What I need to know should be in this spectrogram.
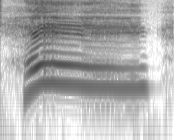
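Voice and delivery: high, drawn-out New Yorker hello; New Yorker greeting. Retold or imitated. Greeting a fellow New Yorker customer, high and drawn out. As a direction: sing out a slow, high New York greeting. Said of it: "The New Yorker spiel comes out".

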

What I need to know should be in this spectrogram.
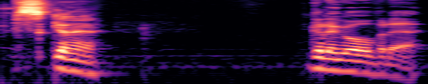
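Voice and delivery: low, very soft retreat; quiet aside. Pretend. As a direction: murmur it as if slinking away. Backing away from own bit.

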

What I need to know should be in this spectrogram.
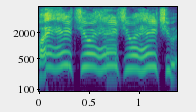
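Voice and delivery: imitating a furious bride; mock screaming. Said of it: "Lana screaming at Rusev".

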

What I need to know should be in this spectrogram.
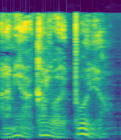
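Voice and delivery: low, very soft mutter; muttered discovery. Acted. Hungover man finds chicken broth by the bed, low muttering. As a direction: mumble it to yourself, barely awake.

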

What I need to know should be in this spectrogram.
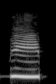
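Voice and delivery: loud, very high beep; imitated phone beep. Prankster mimics his friend's phone key, high loud beep. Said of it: "Press one beep for yes".

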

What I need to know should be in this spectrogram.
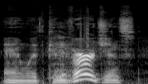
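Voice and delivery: Steve impression. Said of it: "that's my Steve".

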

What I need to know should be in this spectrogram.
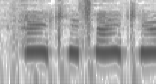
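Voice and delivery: high-pitched, overcome thanks; imitated grateful sister. Elder sister thanks the departing preacher, imitated high gratitude. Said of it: "She's like".

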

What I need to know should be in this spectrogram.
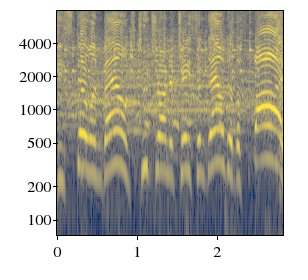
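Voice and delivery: building to a full-throated shout as he breaks free; touchdown call. Real, not acted. Live touchdown run, rising call.

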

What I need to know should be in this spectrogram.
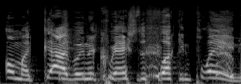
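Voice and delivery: mock panicked Wahlberg. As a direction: shout like a movie hero in a crash. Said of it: "And Mark Wahlberg's like".

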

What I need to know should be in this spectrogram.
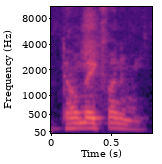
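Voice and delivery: ordinary delivery

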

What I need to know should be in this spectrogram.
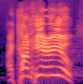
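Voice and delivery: high, loud shouted challenge; drill-sergeant yell. Retold or imitated. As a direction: bark it like a Navy instructor. Ex-Navy pastor drilling faith.

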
